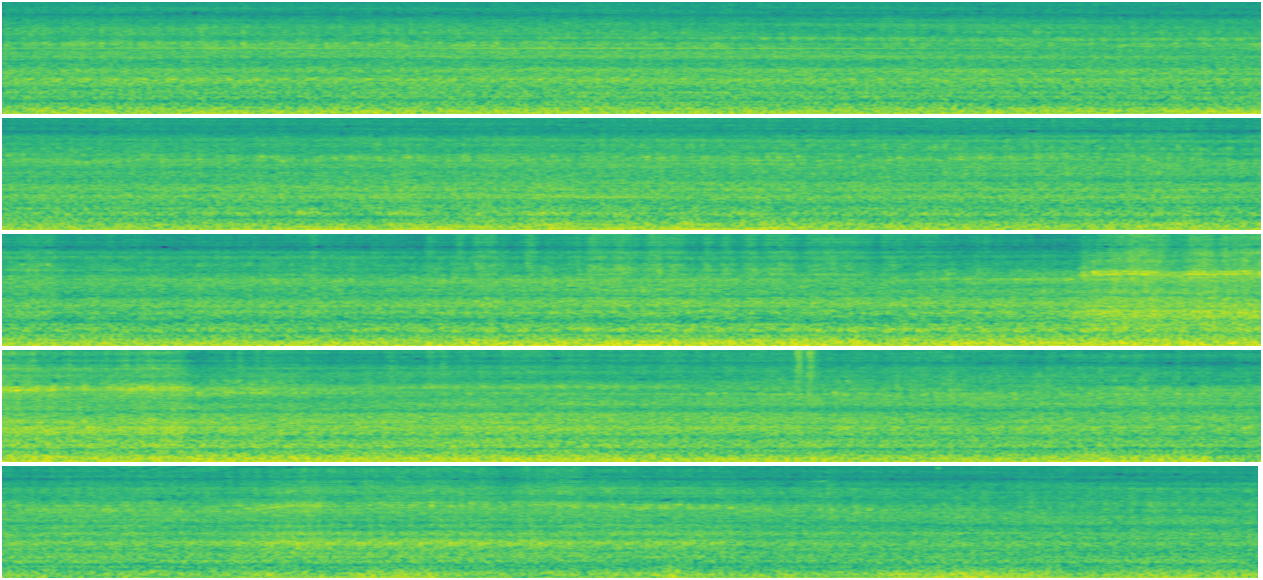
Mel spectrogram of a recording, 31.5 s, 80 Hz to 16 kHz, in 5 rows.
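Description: Diesel engines of two John Deere tractors and a semi truck working hard together as they try to pull the mired trailer out of deep mud, a heavy steady rumble. It builds louder through the middle and drops away about 25 seconds in, as the pull is eased off without the truck coming free.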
